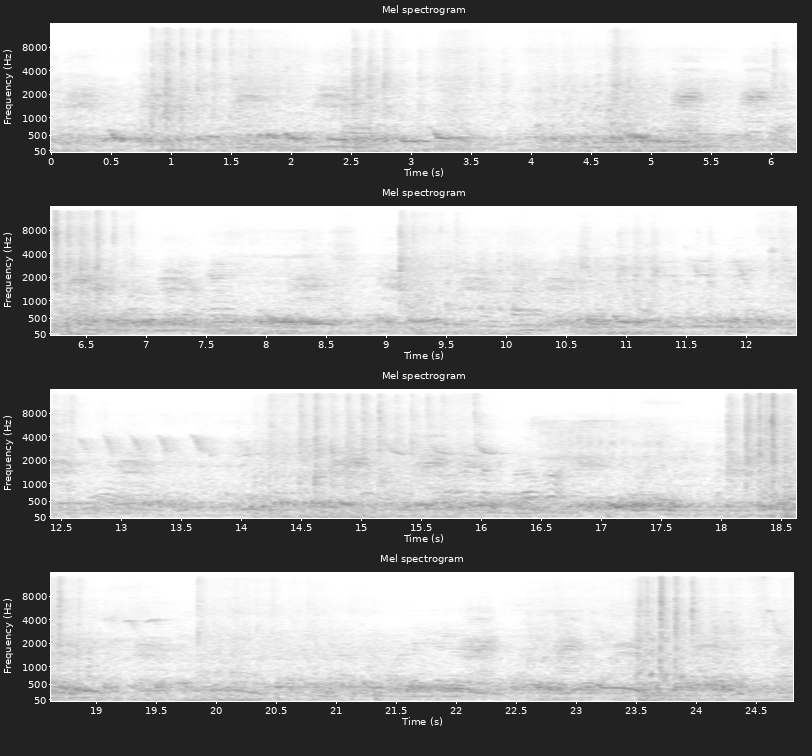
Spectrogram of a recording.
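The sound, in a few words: breeder pigeons cooing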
